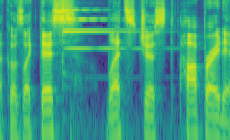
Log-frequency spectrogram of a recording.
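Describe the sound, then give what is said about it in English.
A bell rung as a sound effect between news items, giving one bright, sustained metallic ring that lingers briefly while people talk over it. “We separate them with an audio effect, with some FX. It's the sound of a bell.”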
